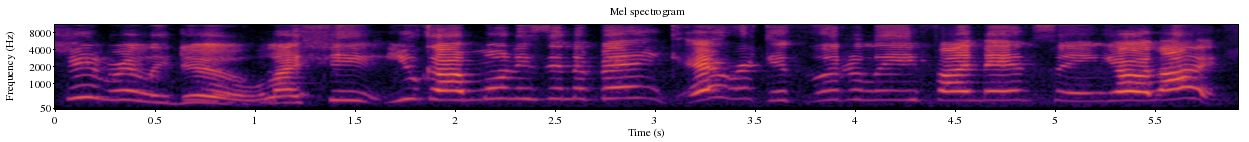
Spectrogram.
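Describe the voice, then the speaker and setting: An American woman chatting casually as a book discussion co-host, candid and slangy in her animated storytelling. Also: extremely high pitch, normal speed. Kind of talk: casual chat. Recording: noticeable background noise.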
